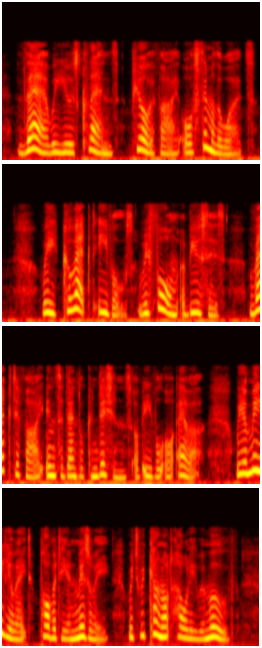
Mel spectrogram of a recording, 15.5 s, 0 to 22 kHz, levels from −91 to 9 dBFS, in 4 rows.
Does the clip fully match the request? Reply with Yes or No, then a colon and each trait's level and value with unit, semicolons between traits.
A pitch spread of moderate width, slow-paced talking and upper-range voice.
Yes: average, 4.6 semitones; slow, 120 wpm; high, 220 Hz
